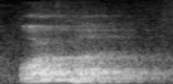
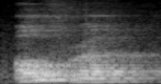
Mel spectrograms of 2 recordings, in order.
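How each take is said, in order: First: The name is said with the 'r' before the 'p'. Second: The name is said with a 'ph' before the 'r'. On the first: The speaker calls it right. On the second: The speaker calls it wrong. "I pronounced his name wrong"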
